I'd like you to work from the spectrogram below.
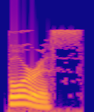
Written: boris

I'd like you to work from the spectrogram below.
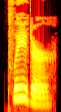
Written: pleater

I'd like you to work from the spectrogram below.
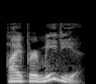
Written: hypermedia

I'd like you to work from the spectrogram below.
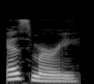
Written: esmerie

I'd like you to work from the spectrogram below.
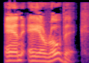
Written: anaerobic

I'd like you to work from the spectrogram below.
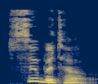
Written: subito

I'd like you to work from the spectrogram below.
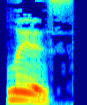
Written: liz

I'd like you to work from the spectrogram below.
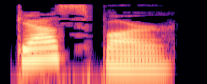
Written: gaspar

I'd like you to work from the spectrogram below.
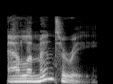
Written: alimentary

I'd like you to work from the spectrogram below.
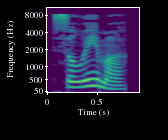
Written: saleema

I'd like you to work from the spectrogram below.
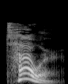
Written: tower

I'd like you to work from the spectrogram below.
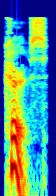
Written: curse

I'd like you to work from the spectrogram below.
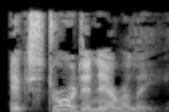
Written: extraordinarily

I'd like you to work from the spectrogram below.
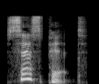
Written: cesspit

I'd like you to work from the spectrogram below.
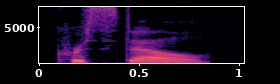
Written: cristelle

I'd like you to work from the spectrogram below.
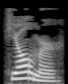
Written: hjalmer

